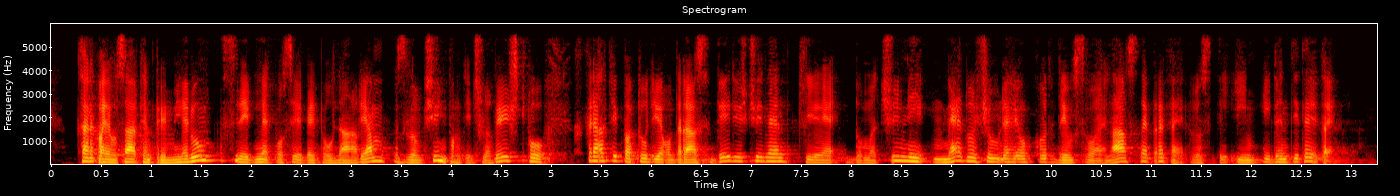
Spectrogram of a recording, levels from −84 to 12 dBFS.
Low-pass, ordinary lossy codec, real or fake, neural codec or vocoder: 5.4 kHz; none; fake; codec, 16 kHz in and 24 kHz out, 0.6 kbps, FireRedTTS-2 codec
